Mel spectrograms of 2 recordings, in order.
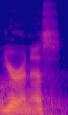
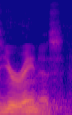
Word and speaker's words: Uranus: There are different pronunciations of Uranus. And uh I hear most people call it Uranus, which is fine. Uh, but if you go by the Greek, um, or the I suppose the Roman pronunciation of it actually is Uranus. Um, so that's the way I'm going to say it.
